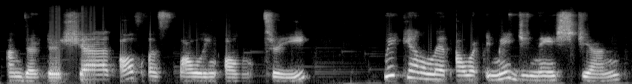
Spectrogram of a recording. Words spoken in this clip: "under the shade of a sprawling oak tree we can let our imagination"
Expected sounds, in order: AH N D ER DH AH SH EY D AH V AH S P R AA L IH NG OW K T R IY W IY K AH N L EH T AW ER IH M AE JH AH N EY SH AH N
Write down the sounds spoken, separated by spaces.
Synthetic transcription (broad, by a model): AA N D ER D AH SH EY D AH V AH S P AA L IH NG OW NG T R IY W IY K AH N L EH T AW ER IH M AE JH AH N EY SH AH N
